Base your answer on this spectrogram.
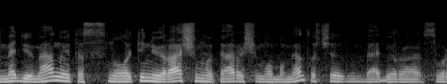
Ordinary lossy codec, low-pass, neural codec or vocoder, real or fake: AAC, 64 kbps; 7.2 kHz; codec, 16 kHz, 6 kbps, DAC; fake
